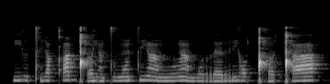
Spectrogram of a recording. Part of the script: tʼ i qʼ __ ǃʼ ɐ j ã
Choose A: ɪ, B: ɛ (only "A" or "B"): B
